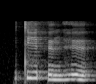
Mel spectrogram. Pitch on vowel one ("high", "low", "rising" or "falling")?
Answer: high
